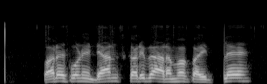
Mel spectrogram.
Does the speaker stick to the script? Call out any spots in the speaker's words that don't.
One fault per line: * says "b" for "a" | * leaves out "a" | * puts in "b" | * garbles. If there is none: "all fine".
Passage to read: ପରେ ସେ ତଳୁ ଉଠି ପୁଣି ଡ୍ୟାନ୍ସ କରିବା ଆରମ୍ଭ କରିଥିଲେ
* leaves out "ସେ ତଳୁ ଉଠି"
